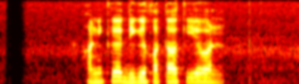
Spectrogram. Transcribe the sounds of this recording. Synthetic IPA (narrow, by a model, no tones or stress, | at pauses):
anikəd̪iɡəkat̪aːkijɐʋanːə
